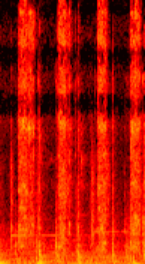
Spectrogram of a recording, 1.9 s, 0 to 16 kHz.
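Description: A ratchet wrench working the axle off a crash-damaged 2023 Aprilia RS660 sport motorcycle: close, rapid ratcheting clicks in several short bursts separated by brief pauses.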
